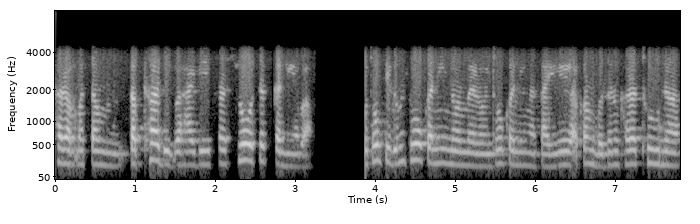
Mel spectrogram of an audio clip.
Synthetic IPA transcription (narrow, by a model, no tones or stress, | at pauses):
kʰɐɾɐmɐtɐmtɐp̚tʰɐːduɡɐɦajdikʰɐɾɐslot͡ʃɐt̚kɐniɐbɐ̰ | tʰotʰok̚tidumtʰokɐninɔmeɾojntʰokːɐniŋɐsajeɐ̰kʰɐŋbɐdunɐkʰɐɾɐtʰunɐ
